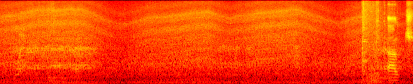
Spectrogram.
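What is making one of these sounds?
A fire truck siren wails up and down.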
